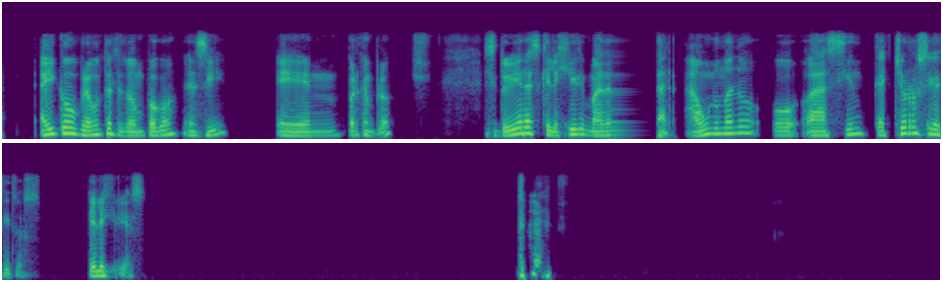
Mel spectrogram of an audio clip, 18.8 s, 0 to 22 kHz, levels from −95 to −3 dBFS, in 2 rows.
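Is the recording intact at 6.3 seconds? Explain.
No. From 6.11 to 6.57 s the speech breaks off and the last sound is stretched into a fading buzzy hiss, which thins to near silence for the final part before the voice resumes with a chunk skipped. This is likely a long network dropout: about 0.44 s of audio never arrived, and the receiver filled the gap by extending what it last had. The audio on either side keeps the call codec's 8 kHz ceiling.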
